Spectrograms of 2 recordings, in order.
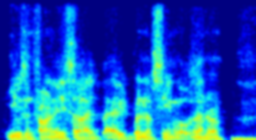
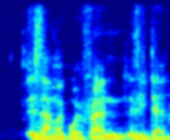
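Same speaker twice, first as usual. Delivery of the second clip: normal talking voice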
